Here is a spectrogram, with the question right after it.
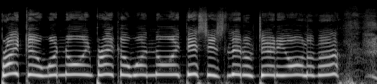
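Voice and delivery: very high-pitched British street urchin voice.

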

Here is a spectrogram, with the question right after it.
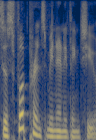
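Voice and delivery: ordinary talk

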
